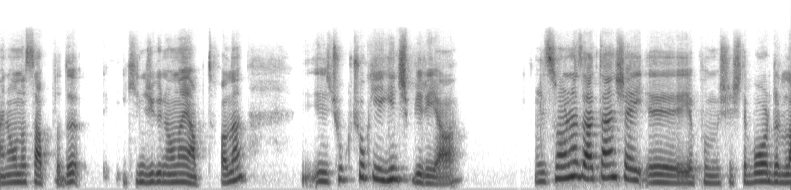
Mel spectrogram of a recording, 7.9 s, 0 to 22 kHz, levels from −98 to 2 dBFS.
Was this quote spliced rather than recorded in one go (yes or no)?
no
